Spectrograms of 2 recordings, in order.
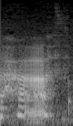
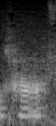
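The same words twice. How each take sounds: First: "Hearth" said to rhyme with "earth"; unsure pronunciation. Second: "Hearth" said with an "ah" vowel; alternative pronunciation. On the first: Reader trying a book title's word, unsure pronunciation. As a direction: say "Hearth" with an "ur" vowel, like "hurth". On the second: Reader offering a second try at a title word, alternative pronunciation. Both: Shown as a demonstration. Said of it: "I don't know how to say that word".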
